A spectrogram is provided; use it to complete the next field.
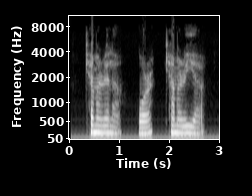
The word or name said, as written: camarilla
